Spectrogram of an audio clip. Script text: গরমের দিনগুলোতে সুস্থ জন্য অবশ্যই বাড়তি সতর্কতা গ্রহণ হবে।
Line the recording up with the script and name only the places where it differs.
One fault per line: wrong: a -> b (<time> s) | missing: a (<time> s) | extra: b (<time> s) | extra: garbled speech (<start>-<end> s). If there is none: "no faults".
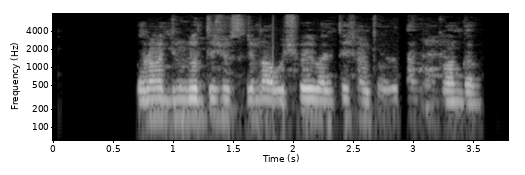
no faults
